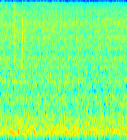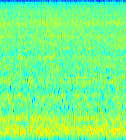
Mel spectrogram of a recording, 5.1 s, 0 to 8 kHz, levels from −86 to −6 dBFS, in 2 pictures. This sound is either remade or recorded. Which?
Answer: recorded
